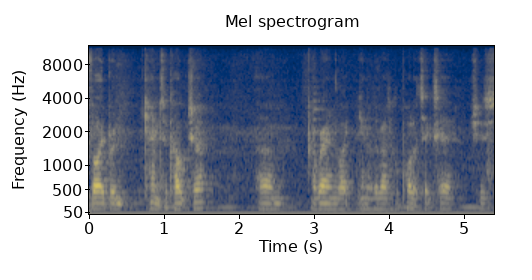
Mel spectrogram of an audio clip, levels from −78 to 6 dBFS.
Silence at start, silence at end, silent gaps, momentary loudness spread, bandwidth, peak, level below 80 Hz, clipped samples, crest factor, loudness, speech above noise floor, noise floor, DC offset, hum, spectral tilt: 0 s; 0 s; none; 15 LU; 12 kHz; 0 dBFS; -64 dBFS; under 0.1%; 20 dB; -22 LUFS; 20 dB; -41 dBFS; 1%; none; -3 dB/octave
